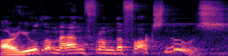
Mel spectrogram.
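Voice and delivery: put-on slight, somewhat Slavic accent. Act out a guy looking up at you and asking a question, in kind of a Slavic accent. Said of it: "He's got kind of a Slavic accent".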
